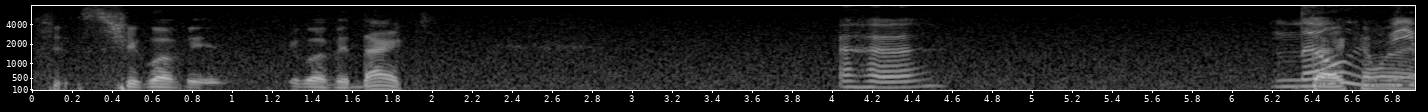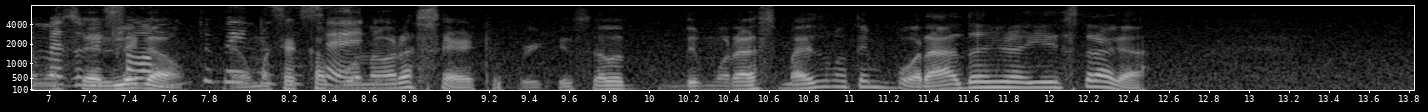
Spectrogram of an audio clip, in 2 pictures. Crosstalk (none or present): present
